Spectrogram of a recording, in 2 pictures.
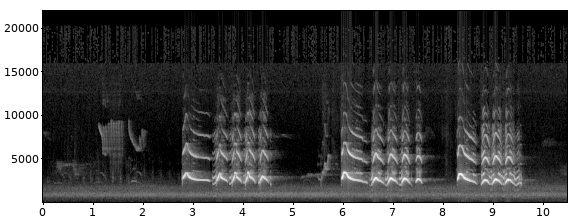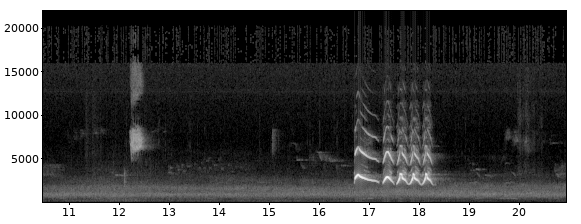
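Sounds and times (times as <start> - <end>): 
red kite calling: 2.8 - 4.7, 6.0 - 9.7, 16.7 - 18.4.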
